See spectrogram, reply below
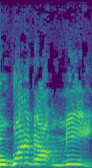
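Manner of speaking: very high-pitched, loud shouting. A teen protests after Grandpa refuses to take their side, shouting. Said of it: "Don't shout".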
